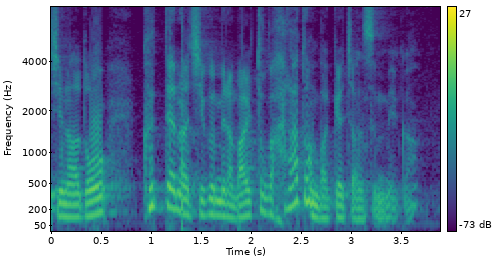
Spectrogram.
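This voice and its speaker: With a strong Gyeongsang accent, a man's dark, mellow voice swings very widely in pitch on a very clean recording with a silent background. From Gyeongsang region, South Korea. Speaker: pastor. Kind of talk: sermon.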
